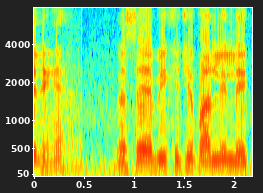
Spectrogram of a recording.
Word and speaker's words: Khecheopalri: अच्छा खिचियोपारी लेक है, मैं उसको गलत प्रनाउंस कर रहा था।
